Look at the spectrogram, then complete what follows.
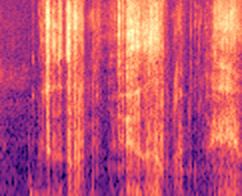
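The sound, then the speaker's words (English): Potato chips crunched close to the microphone: a few bursts of crisp, crackling bites and chewing, fairly soft overall, with no talk. “People eat the chip and then they crunch into the microphone and people like this sort of sound.”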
